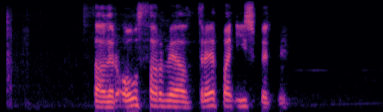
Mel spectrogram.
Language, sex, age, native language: Icelandic, male, 20-29, Icelandic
